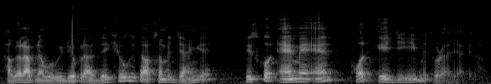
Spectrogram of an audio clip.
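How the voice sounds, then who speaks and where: A man's voice: fairly low pitch, big pitch swings, fairly quick, vocal fry, a little mellow. A man teaching an English pronunciation lesson, patiently spelling words out letter by letter. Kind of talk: spoken lesson explaining pronunciation.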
